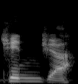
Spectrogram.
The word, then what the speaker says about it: GINGR: Think about how you pronounce it. Right? Have you thought about how you pronounce it? Good. I pronounce it ginger.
